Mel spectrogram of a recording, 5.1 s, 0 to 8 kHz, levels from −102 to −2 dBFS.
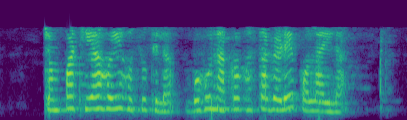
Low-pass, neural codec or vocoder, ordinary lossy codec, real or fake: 7.2 kHz; none; AAC, 16 kbps; real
